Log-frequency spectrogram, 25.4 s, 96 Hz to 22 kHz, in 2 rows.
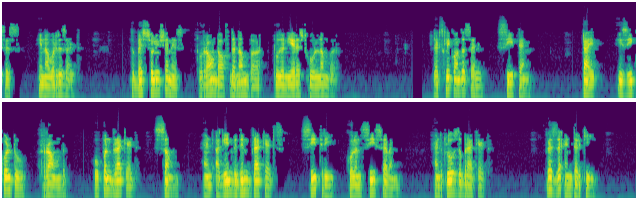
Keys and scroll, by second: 12.4 typing, 23.4 Return.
